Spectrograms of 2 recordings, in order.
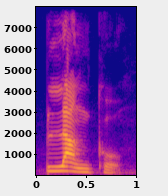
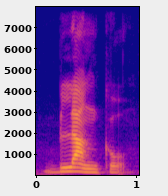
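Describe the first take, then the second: No difference in how they are said.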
